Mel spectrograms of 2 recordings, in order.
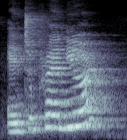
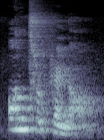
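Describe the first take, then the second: First: The first syllable sounds like 'en'. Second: The first syllable sounds like 'on'. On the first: The speaker calls it wrong. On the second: The speaker calls it right. "E N will be pronounced as on and the last R is silent"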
